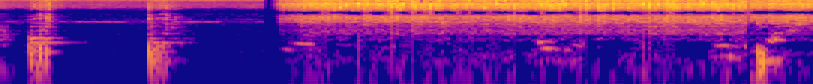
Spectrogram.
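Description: A few brief knocks, then, about two seconds in, a steady sizzle of chicken masala frying in a metal pot starts abruptly.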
